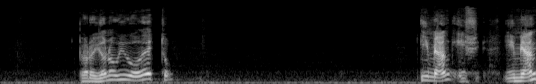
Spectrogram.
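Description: A middle-aged man speaks calmly and close by, in short bursts.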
